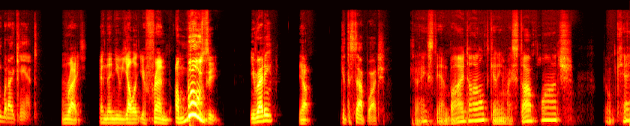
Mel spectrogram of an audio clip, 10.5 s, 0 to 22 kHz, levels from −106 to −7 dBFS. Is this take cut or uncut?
uncut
